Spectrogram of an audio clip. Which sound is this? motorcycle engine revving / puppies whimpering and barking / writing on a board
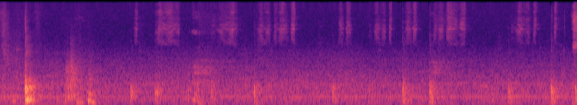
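writing on a board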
